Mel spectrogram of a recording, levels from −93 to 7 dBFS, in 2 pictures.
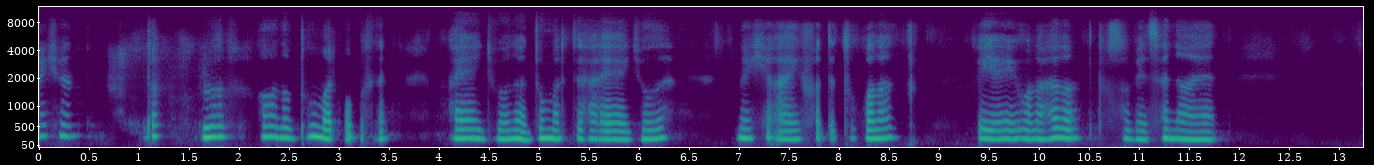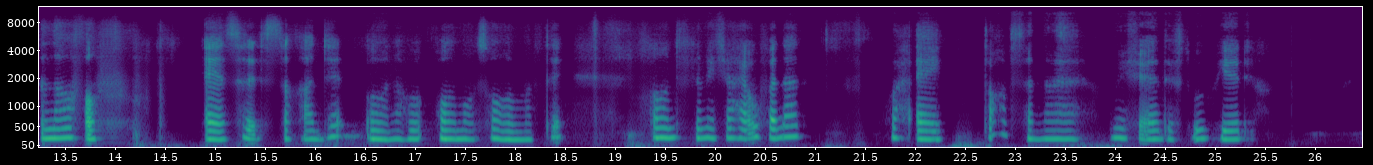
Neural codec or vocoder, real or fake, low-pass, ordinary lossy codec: codec, 24 kHz, 0.5 kbps, DualCodec; fake; 10.8 kHz; none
